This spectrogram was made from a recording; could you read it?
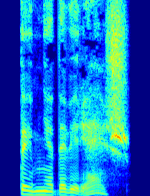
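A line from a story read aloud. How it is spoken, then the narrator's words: Intimate close whisper. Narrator (Russian): прошептал прямо в губы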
